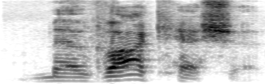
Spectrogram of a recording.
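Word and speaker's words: מְבַקֶּשֶׁת: Number 5, mebakeshet. Mevakeshet, actually. Mevakeshet.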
